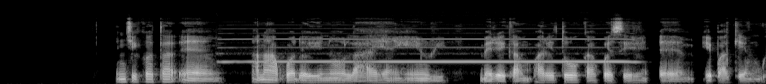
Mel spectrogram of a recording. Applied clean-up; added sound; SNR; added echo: none; Wind instrument, woodwind instrument; 9 dB; none.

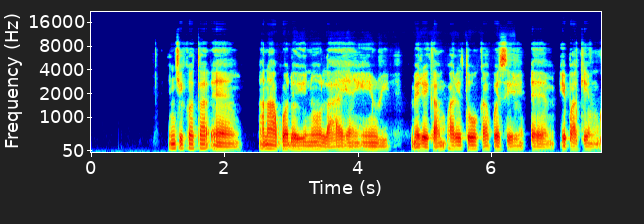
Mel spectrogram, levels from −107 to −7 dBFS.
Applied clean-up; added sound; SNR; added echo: neural mask model Resemble Enhance denoiser.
